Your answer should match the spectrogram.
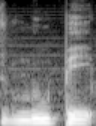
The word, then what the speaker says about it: Lupe: I don't know how to pronounce his name, but I think it's pronounced as Lupe or Loop Fiasco. I used to call him Loop Fiasco.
